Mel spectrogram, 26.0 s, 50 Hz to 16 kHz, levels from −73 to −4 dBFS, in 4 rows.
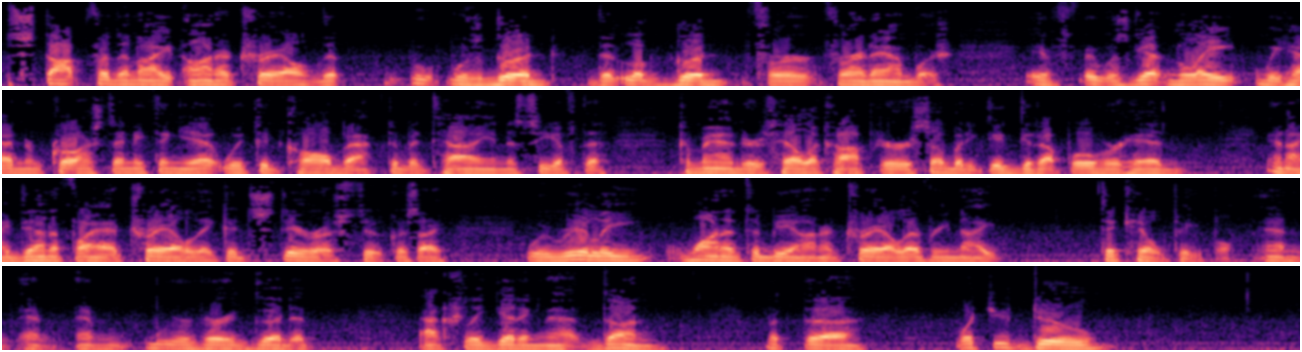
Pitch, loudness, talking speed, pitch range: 110 Hz, -19 LUFS, 195 wpm, 105-115 Hz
